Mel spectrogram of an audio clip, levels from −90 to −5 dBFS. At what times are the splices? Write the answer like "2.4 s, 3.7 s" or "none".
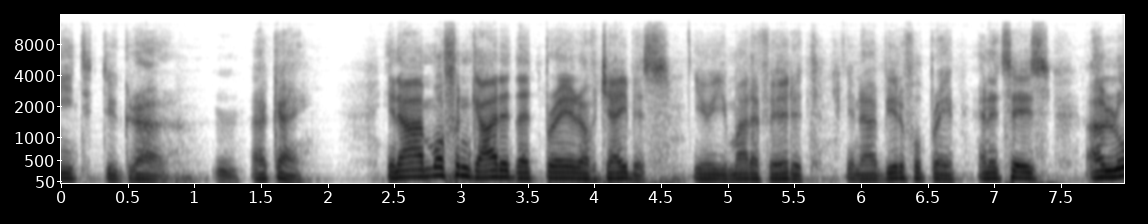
1.4 s, 3.4 s, 6.7 s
